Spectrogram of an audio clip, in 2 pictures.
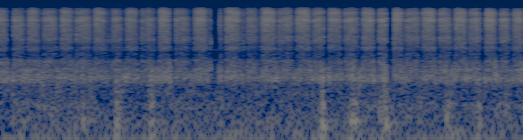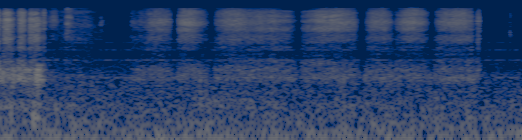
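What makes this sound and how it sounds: A charcoal stick and a hand rub and shade across the surface of a brown kraft paper sketchbook page. Quick, rhythmic, scratchy strokes fill the first half, then the sound shifts to a softer, smoother rubbing with a bright, airy hiss.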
